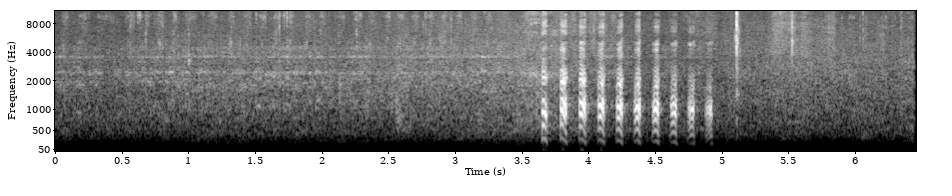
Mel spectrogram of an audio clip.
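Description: A man laughing in a quick run of about ten short 'ha's, starting a little past halfway and lasting just over a second, with a single click right after. Before the laugh there is only a low background with faint ticking.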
